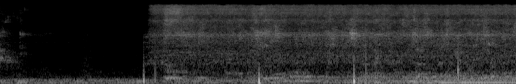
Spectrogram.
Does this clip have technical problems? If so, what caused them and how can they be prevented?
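Yes. A loud pop, likely from a voltage pulse such as a plug, switch, static discharge or driver glitch, thumps well above the sound at 1.43–1.58 s (double), 2.59–2.61 s, 3.54–3.68 s (double) and 4.58–4.60 s. Seat connectors firmly, avoid switching or touching equipment while recording, and ground the setup against static.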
